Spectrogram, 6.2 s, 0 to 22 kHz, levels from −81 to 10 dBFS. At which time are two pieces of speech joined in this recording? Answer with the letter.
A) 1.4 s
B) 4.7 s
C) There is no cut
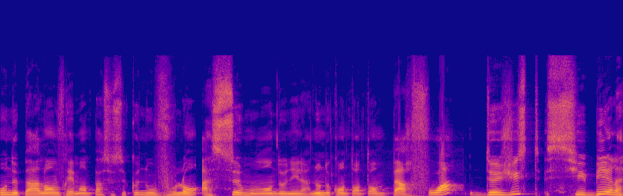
B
